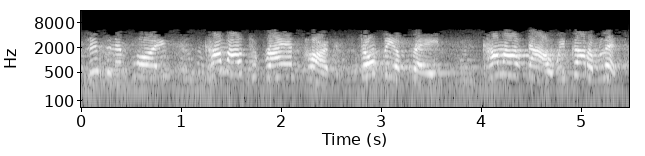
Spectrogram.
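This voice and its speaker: A woman's voice: extremely high pitch, moderate pace. A woman playing a rousing young worker urgently calling out in a 1940s radio play, on a muffled, noisy recording. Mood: rallying, urgent. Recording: muffled noisy vintage radio, crowd behind.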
